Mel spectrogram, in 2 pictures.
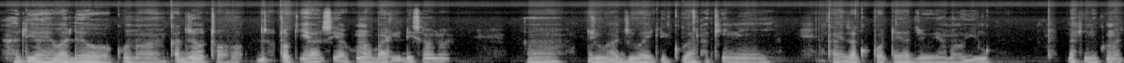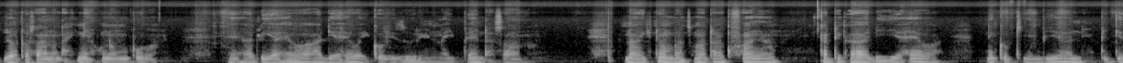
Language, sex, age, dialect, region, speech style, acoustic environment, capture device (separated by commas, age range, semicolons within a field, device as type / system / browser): Swahili, male, 18-24, Kenya - Mombasa, Kenya, relaxed, silence, mobile / Linux / Chrome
